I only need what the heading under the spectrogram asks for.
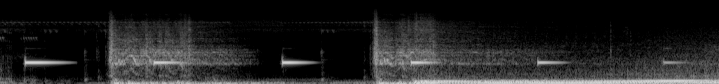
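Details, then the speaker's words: Silver Nissan 300ZX at startup, in neutral on bricks: chimes, two short cranks, then a deep, steady idle with an even exhaust note, quieter as expected; normal start and idle. "Wow, dude. No way. I don't know what I expected because obviously it's going to be quieter. It sounds awesome."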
